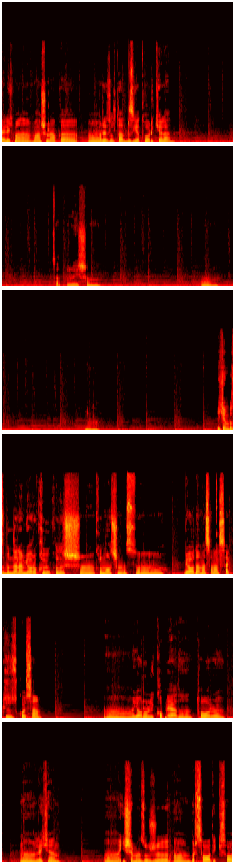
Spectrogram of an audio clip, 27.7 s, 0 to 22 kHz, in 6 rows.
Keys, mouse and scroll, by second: 0.8 click, 1.3 click, 1.8 click, 2.6 click, 2.8 click, 3.3 click, 3.5-4.4 typing, 3.5 click, 4.7 click, 5.2 click, 6.2 click, 6.7-7.6 typing, 6.8 click, 6.9 click, 8.9 click, 9.4-10.1 typing, 9.5 click, 10.6 click, 12.7 click, 16.7 click, 17.3 click, 17.4-18.3 typing, 17.5 click, 22.7 typing.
